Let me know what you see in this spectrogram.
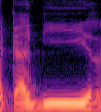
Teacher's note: Maka huruf ra sukunnya itu karena huruf ra sukun sebelumnya ada harokat kasrah, maka huruf ra sukunnya dibaca tipis, dibaca tarkik, sehingga dibaca kabir.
